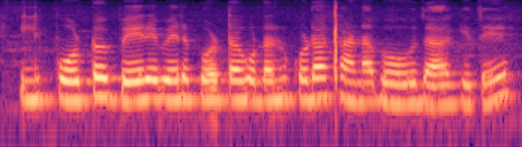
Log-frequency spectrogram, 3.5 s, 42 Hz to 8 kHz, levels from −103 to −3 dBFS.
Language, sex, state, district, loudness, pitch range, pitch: Kannada, female, Karnataka, Koppal, -17 LUFS, 210-235 Hz, 230 Hz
